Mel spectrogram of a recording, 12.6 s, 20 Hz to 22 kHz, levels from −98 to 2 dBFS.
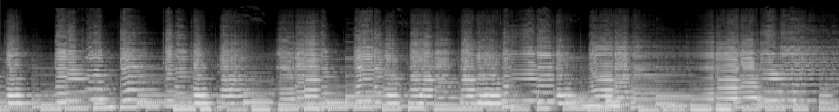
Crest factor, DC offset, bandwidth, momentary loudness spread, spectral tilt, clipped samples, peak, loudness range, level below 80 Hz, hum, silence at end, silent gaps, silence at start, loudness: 16 dB; under 0.1%; 10 kHz; 7 LU; -7 dB/octave; under 0.1%; -4 dBFS; 2 LU; -42 dBFS; none; 0 s; none; 0 s; -19 LUFS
